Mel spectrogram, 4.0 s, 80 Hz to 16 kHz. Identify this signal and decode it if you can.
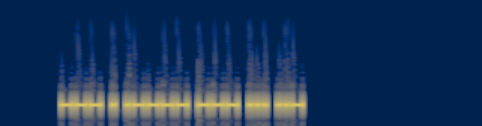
Morse code, heard as a keyed tone, about 40 wpm, 700 Hz. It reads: OE1OSU
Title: DXCC-100 Call Signs - 6 Characters - Repeated 2x - 40wpm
